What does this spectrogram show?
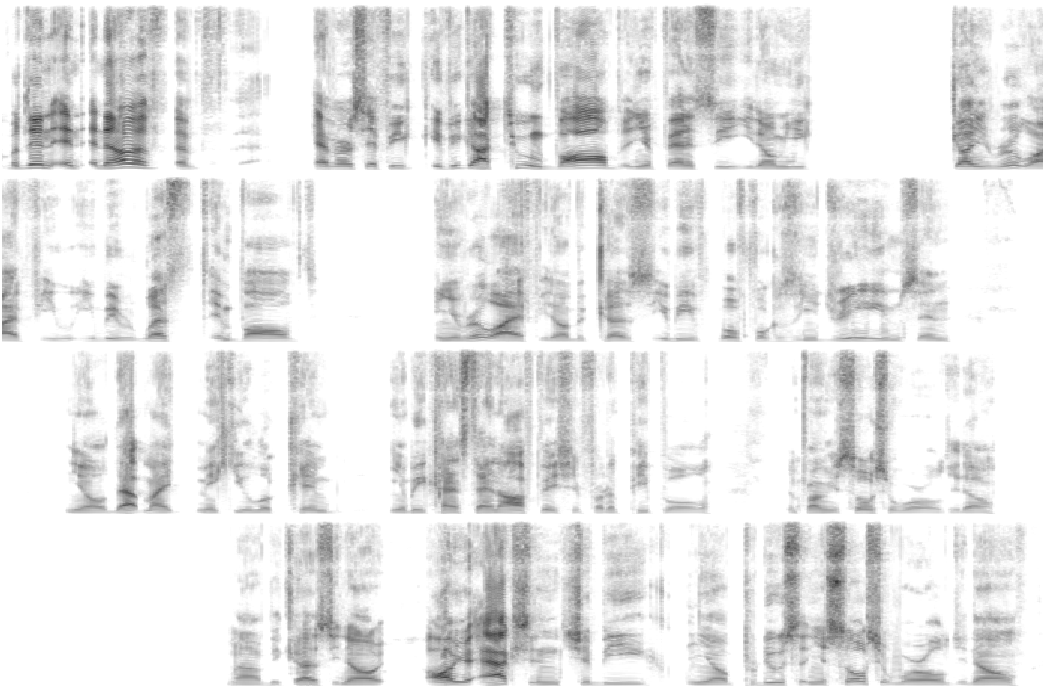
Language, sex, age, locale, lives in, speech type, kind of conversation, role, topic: English, male, 50-54, en-US, United States, conversation, unstructured, none, Would you rather remember every dream you’ve ever had, or be able to control what you dream about each night?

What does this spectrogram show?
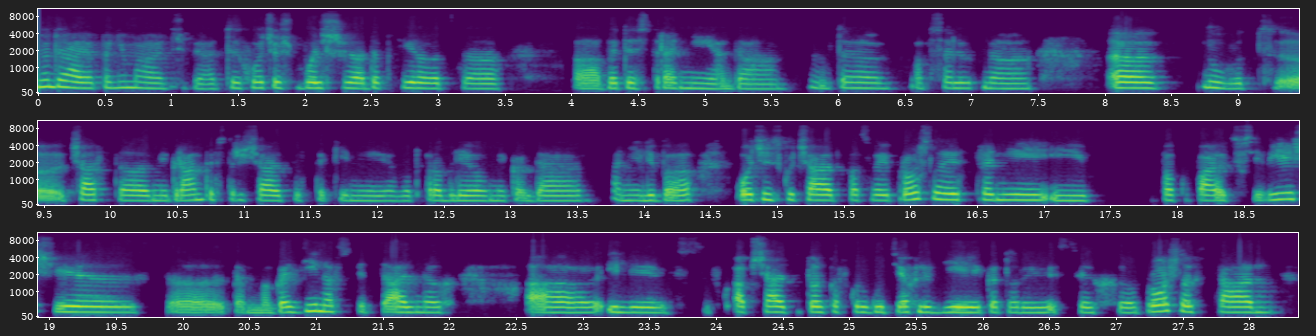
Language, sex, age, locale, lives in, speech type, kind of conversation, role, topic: Russian, female, 30-34, ru-RU, Germany, conversation, advice, advisor, По чему именно вы больше всего скучаете, когда вы вдали от дома и привычной жизни?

